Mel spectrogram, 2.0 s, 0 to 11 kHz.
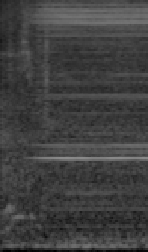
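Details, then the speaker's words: BMW E60 M5 SMG transmission after pressure accumulator work and fluid change: steady thin electric hum at one pitch as the hydraulic pump runs normally, bleeding the system (actuator block ventilation via scan tool, about 15 minutes, car on charger). "You can hear the pump bleeding the system."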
